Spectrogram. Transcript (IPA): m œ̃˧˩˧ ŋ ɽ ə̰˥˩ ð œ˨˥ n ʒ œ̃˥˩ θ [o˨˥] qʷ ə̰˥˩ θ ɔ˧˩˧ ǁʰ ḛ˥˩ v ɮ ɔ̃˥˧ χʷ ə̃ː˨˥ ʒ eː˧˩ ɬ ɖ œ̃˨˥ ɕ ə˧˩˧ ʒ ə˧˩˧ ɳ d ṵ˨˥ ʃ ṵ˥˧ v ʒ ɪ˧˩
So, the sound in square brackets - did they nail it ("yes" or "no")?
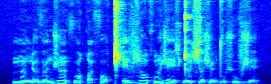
no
